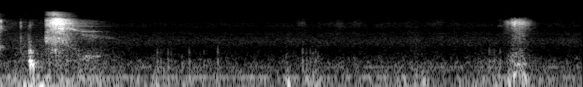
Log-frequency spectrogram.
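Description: Two sneezes, a sharp full one at the start and a softer, partly stifled one near the end, over quiet room noise.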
